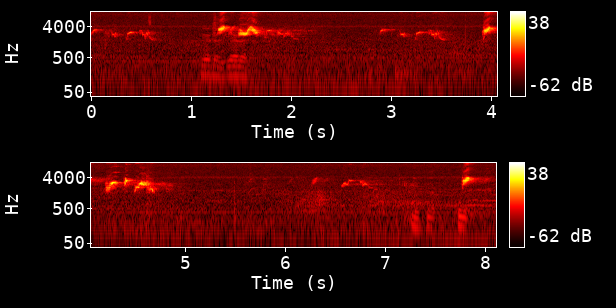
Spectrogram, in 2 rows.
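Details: Red-whiskered bulbul fighting song during a trapping session on 24 December 2015: bright warbled phrases of three to four quick notes, the loud phrases coming about every two and a half seconds, with softer chirps between.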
